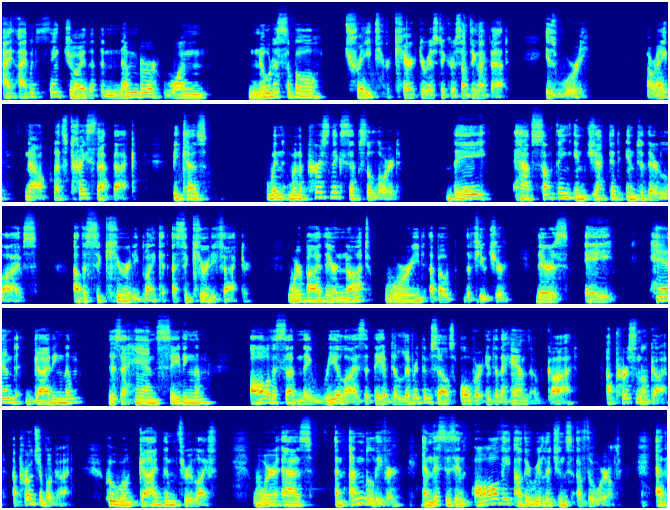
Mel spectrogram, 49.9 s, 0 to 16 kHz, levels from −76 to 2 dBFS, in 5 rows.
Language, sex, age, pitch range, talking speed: English, male, 60-79, 110-135 Hz, 130 wpm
